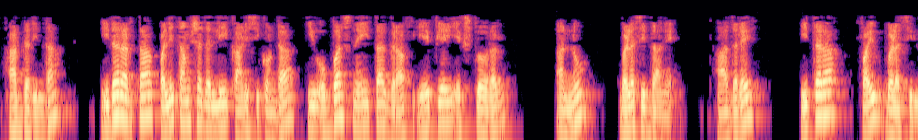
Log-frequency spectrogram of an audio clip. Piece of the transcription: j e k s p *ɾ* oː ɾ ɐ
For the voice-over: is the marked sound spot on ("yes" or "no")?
no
